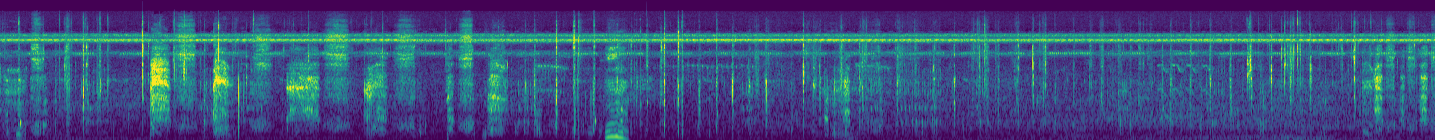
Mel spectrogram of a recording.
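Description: A man eating roasted duck eggs: wet chewing and lip-smacking with short breathy exhales through an open mouth, and a brief low 'mm' about twelve seconds in, plus small clicks of eggshell being picked off. A steady high insect drone runs underneath.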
